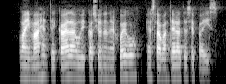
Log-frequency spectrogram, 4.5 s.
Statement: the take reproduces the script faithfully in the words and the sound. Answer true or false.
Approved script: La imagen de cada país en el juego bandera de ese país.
false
